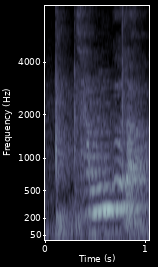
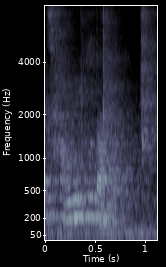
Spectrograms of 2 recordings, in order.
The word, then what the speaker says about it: 잠그다: 표기도 이렇게 하는 것이기 때문에 또 대표적인 예시 잠그다. 눈을 잠그다라고 하죠. 그렇죠? 많은 친구들이 이번 줄 알고 문을 잠구다. 아니야. 소독지 잠구다. 문을 잠구다. 잠구가 아니라 뭐예요? 잠 그다.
